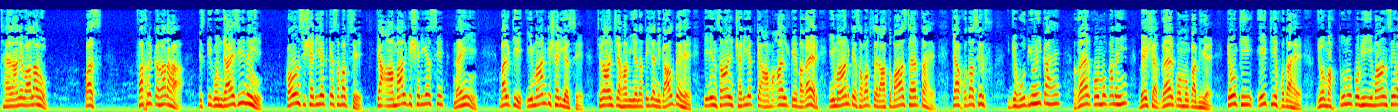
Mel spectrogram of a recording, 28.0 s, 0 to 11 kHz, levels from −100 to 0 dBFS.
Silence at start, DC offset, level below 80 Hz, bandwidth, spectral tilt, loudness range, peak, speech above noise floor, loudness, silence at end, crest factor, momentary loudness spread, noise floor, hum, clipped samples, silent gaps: 0.05 s; under 0.1%; -56 dBFS; 8.4 kHz; -7 dB/octave; 2 LU; 0 dBFS; 32 dB; -15 LUFS; 0 s; 14 dB; 8 LU; -45 dBFS; none; under 0.1%; none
